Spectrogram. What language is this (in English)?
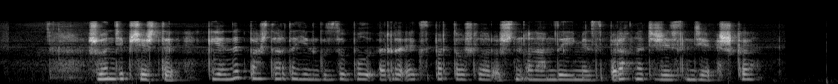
Kazakh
